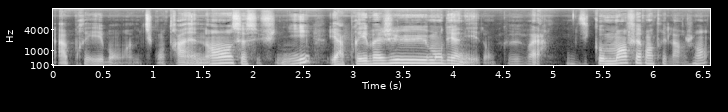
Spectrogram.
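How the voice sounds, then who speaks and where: In an unremarkable speaking voice, a woman talks at a moderate pace with a fairly low pitch and ordinary pitch variation, her loudness swinging widely in a dry, close recording with no echo. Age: 30s. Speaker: trading student, former pastry chef. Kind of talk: testimony interview. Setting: in front of cameras.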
